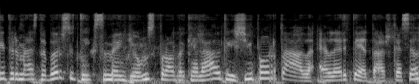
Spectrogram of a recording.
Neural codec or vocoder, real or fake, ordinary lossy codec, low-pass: codec, 24 kHz, 3 kbps, HILCodec; fake; Opus, 32 kbps; 10.8 kHz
